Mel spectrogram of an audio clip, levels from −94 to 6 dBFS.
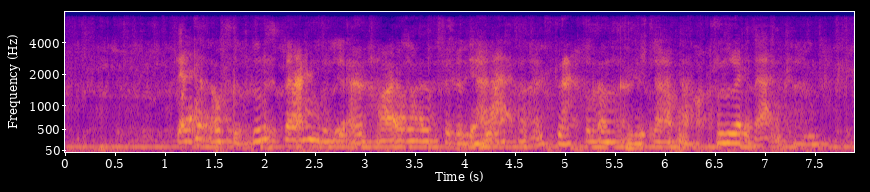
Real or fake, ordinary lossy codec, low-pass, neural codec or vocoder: fake; none; 7.2 kHz; codec, 24 kHz, 1.5 kbps, HILCodec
